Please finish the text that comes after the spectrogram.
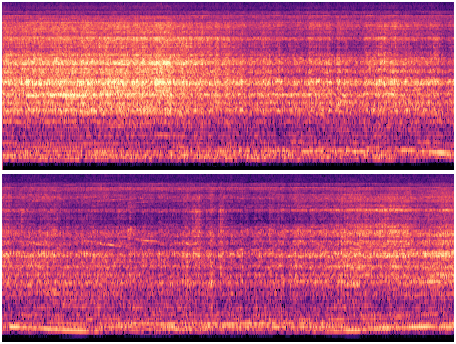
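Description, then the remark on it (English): A loud car engine roars continuously during a lap of a race track, its pitch rising and falling as it revs through gears and corners, with no voices over it. “This is my first time driving this car.”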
